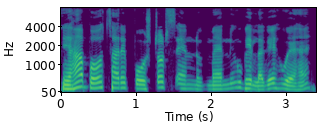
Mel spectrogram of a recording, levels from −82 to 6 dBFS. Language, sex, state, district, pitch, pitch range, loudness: Hindi, male, Jharkhand, Ranchi, 155 Hz, 135-180 Hz, -20 LUFS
